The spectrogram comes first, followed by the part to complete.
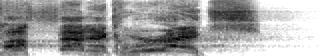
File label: Male Pit Lord Attack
